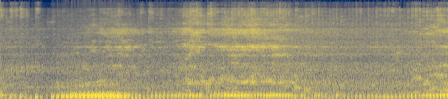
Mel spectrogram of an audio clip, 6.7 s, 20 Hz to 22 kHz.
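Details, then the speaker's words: About 30-year-old family lawn mower, small single-cylinder, temporary fuel tank: rises and sags every second or two instead of holding speed, acts like it's starving for fuel; carburetor suspected to need adjusting, not confirmed. Engine surging. "Alright guys, so it acts like it's starving for fuel. Probably need to play with this carburetor a little bit."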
